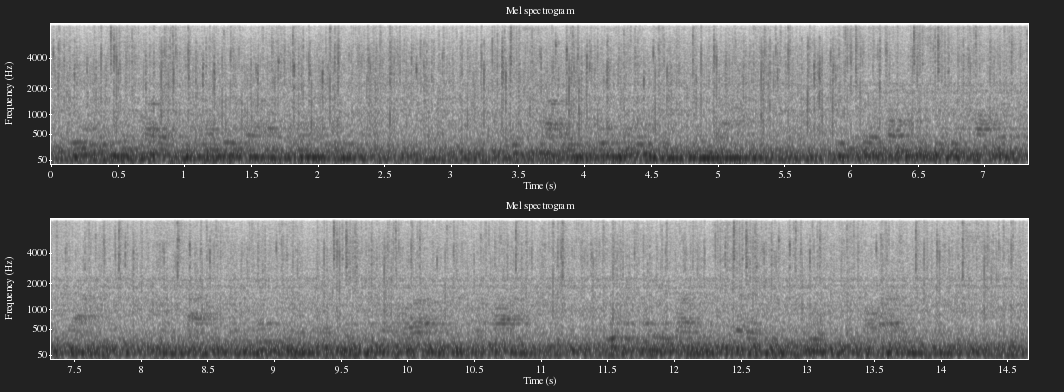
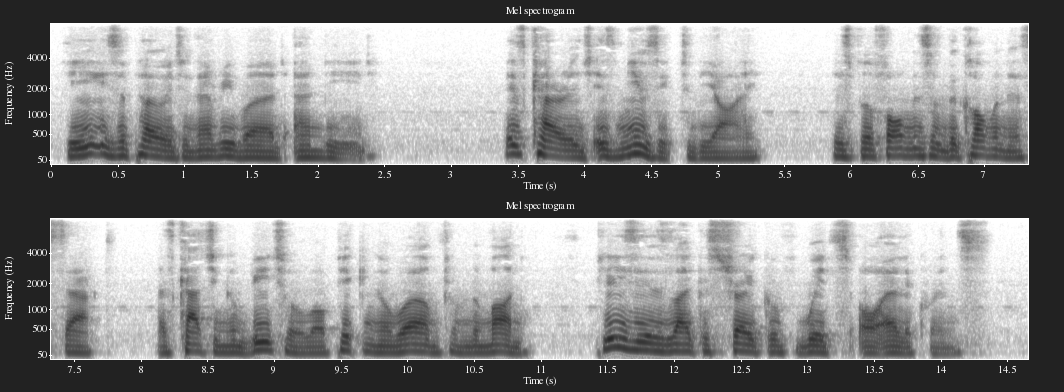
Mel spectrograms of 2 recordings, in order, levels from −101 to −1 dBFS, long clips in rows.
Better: second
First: background sound (Fire); 2 dB above the speech // room echo; dies away in 0.6 s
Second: none

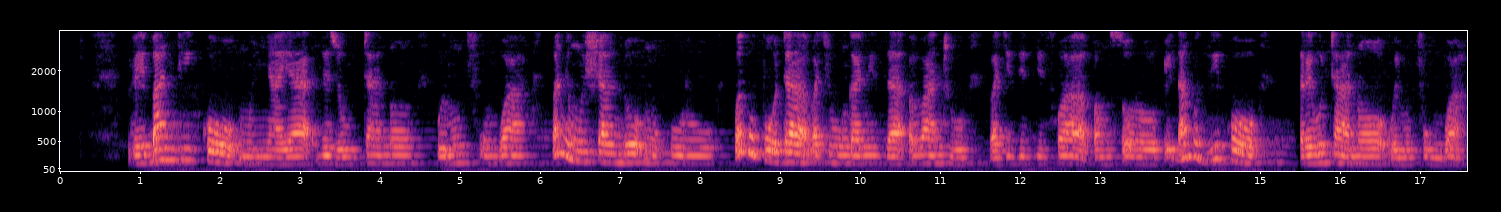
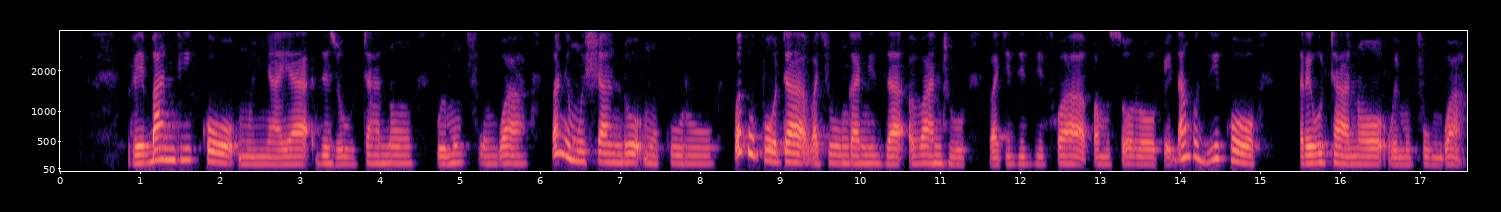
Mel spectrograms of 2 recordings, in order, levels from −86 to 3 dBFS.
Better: second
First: room echo; dies away in 0.2 s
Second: none

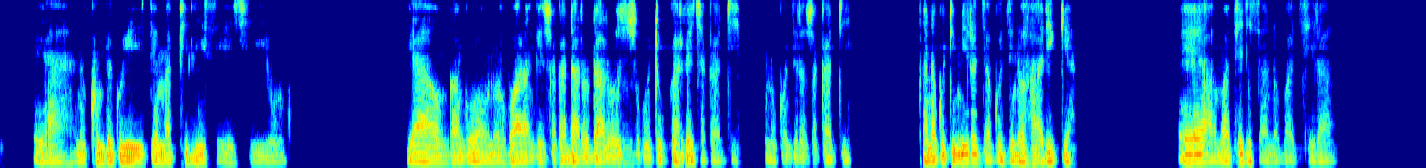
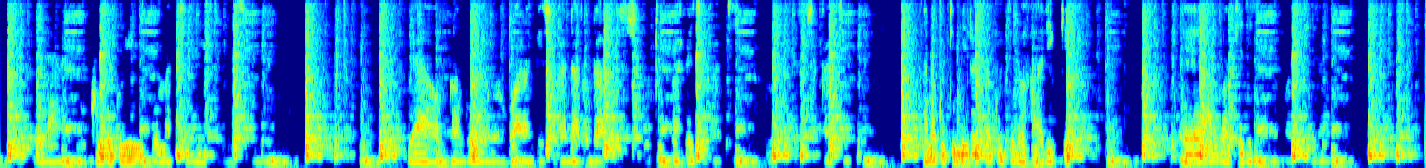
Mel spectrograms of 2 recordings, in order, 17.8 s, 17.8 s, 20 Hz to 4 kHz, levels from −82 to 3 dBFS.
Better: first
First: none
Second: noise reduction (classical method Wiener filter)

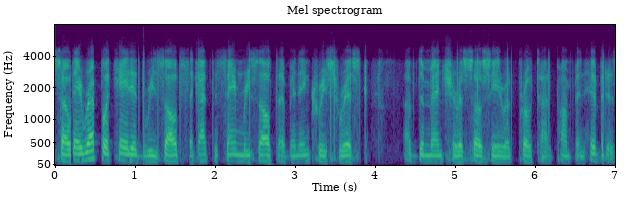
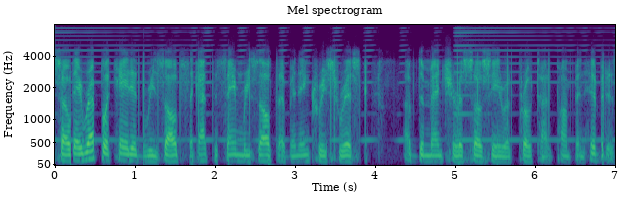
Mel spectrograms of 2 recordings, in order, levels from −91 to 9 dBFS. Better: first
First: none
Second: background sound (Harmonica); 19 dB below the speech

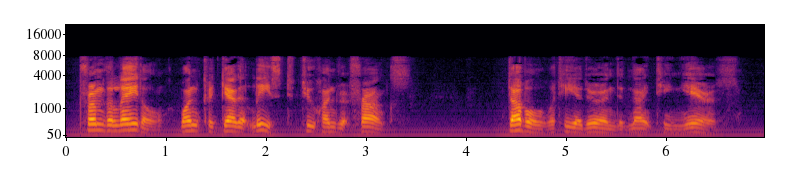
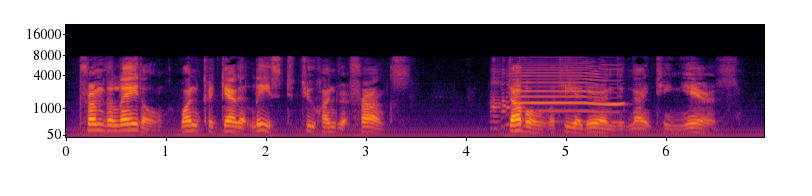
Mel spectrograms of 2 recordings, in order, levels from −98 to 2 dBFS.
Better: first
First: none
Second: background sound (Harmonica); 5 dB below the speech

